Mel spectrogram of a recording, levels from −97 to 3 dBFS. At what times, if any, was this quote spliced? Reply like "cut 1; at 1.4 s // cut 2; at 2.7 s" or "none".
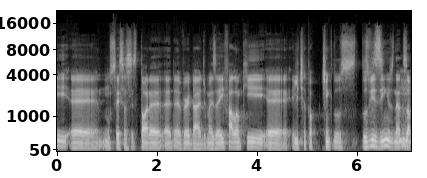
cut 1; at 5.5 s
